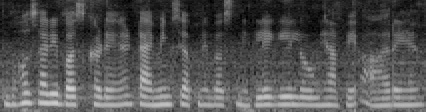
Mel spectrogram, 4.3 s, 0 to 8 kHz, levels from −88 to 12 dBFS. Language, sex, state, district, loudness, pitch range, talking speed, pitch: Hindi, female, Haryana, Jhajjar, -18 LUFS, 200-215 Hz, 225 wpm, 205 Hz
